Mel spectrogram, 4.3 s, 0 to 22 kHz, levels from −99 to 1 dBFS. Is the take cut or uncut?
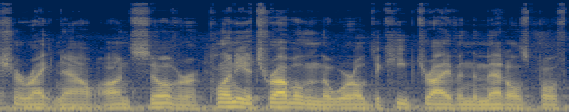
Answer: cut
